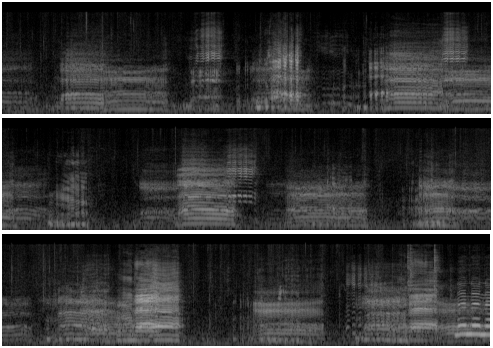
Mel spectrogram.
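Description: Zwartbles ewes and lambs bleating, a string of overlapping wavering calls about a second each, some deep and some higher-pitched, coming every second or two.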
